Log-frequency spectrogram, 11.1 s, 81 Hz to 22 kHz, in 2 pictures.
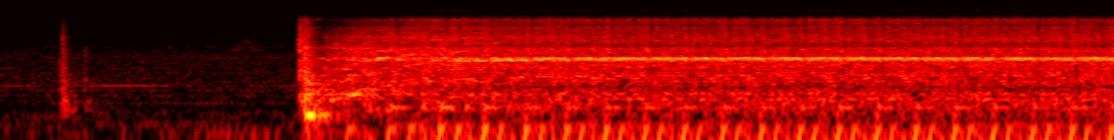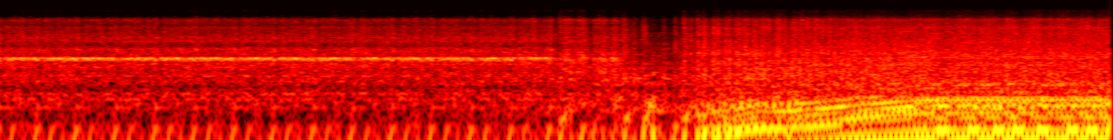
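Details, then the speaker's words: Briggs & Stratton Vanguard 23HP V-twin: cranks and catches, then about nine seconds in the revs climb sharply and hold high. Overspeed; governor suspected disconnected, unconfirmed. "I shut it off immediately because you saw how high the RPMs were, like the throttle is completely out of control."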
